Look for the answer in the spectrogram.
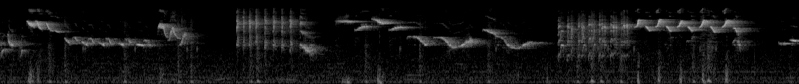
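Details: Brown-chested jungle flycatcher pours out a rolling rival-provoking song of falling whistled slurs and dense scratchy high passages, ending on a quick series of repeated high notes.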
